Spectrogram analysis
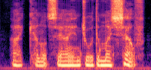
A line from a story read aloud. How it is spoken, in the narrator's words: she muttered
